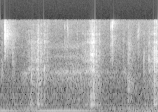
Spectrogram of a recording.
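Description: Crisp crunching and chewing of pistachios right up against the microphone, with a few sharper bites standing out over a low steady hum.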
